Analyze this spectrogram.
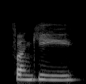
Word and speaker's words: fungi: wanted to be right so you can be fungi fungi funky fungi if you go with the classical roman pronunciation classical latin it's funky um doesn't really matter no one will no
